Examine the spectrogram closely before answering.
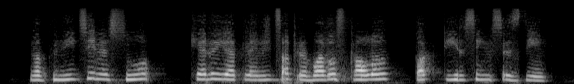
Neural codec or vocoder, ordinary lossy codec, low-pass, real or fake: codec, 44.1 kHz, 0.9 kbps, DAC; none; 14.4 kHz; fake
